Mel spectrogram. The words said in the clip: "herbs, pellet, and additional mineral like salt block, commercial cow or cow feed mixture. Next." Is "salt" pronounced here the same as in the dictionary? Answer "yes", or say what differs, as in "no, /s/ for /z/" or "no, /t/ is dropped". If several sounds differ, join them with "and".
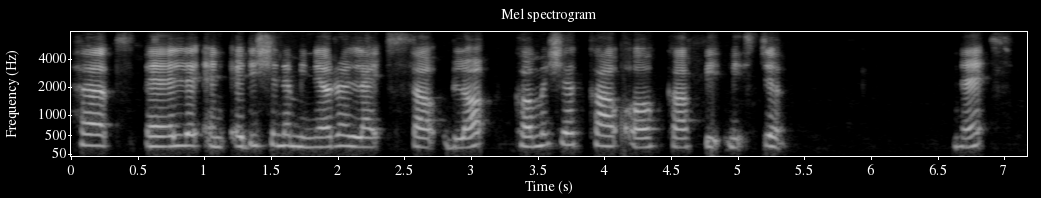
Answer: no, /w/ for /l/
